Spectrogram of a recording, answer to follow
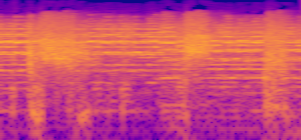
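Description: Film fight-scene punch sound effects: a few sharp whacks of blows landing, over the movie's background music score.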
